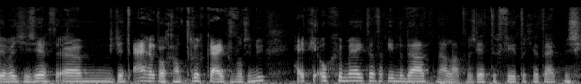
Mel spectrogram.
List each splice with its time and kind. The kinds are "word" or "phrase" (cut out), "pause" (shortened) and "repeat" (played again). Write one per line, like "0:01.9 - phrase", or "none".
0:01.1 - word
0:01.6 - word
0:02.4 - word
0:03.9 - word
0:04.3 - word
0:04.7 - word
